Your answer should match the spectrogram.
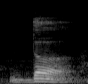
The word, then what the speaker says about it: the: और इस बोर्ड में हम सबसे पहले जानेंगे THE, ये हमने लिखा है द, और इसी को कुछ लोग बोलते हैं दी।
